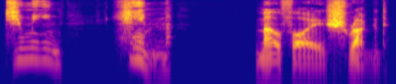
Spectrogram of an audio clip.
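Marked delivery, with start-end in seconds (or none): 0.0-1.7 high, soft, stunned question; small, astonished voice; dumbfounded. A narrator's reading. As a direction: ask it hushed and pitched up. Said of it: "looking dumbfounded".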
